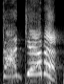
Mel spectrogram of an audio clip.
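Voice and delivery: high, loud mock yell; cursing game enemy. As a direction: curse at full volume like an over-the-top game character. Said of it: "one dude is like".

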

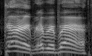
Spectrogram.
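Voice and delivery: garbled back-of-the-throat Scottish imitation; mock a thick, incomprehensible Scottish accent; unintelligible Scottish. Niece imitating her Scottish relative handing over coins, garbled Scottish. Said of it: "in the back of his throat kinda talking".

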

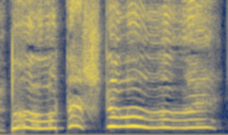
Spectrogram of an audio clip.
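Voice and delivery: very high, slow, loud wail; drawn-out high wailing cry; wailing climax. Acted. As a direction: let the chant burst into a howl. Chant peaks in a wail.

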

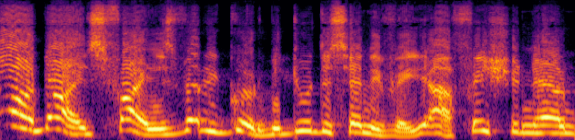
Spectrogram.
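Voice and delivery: high-pitched, hammed-up Swedish accent; mock Swedish accent. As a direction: wave it away as a cartoon Swede. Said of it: "whatever the fuck the Swedish people eat".

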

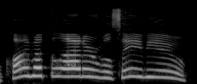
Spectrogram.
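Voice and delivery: high, called-out rescue announcement; announcing. Acted. Helicopter crew to a man adrift, announcing a rescue. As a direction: call it out from the helicopter. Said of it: "they're announcing".

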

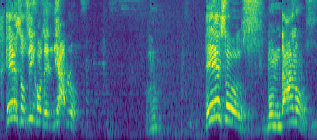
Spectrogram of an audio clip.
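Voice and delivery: slow, drawn-out scornful preacher; mock judgmental pastor. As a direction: sneer it slowly like a self-righteous pastor. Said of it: "he oído pastores hablar así". (pastor juzgón imitado, lento y despectivo)

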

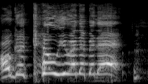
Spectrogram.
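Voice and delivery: high, loud exasperated yell; frustrated screamed threat; furious shout. Retold or imitated. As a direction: explode at the teacher. Acting out outburst at teacher.

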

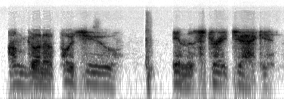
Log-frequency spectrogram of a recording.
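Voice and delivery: very soft, low, slow menace; quiet, low wrestler threat with long pauses; Karrion Kross. Acted. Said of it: "Karrion Kross".

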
